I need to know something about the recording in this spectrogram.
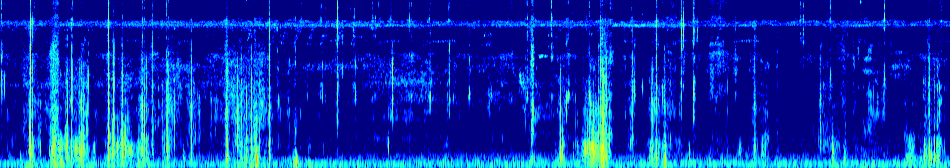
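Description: A long-tailed macaque crunches peanuts.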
